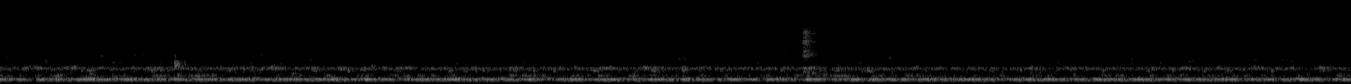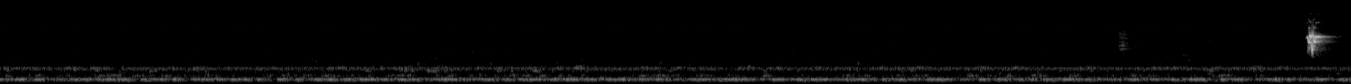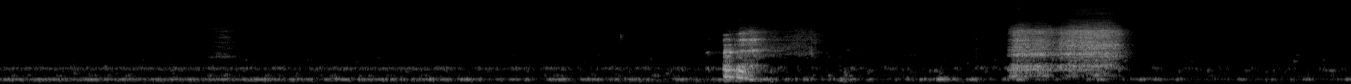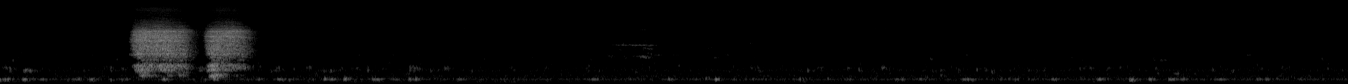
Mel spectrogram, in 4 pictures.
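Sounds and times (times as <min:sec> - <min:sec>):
steady low hum: 0:00.0 - 0:54.0
budgerigar chirping: 0:26.6 - 0:26.8.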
